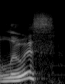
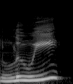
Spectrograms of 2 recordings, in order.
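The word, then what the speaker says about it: Louis: you know that in in French they it's not Lewis it's Louie that's crazy that's crazy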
